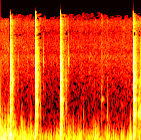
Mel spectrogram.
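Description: Large kitchen knife chopping eel on a wooden cutting board: three sharp knocks in the first second, then another at the end.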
